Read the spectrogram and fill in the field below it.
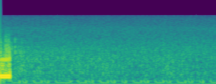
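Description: A brief sharp telephone tone at the very start gives way to a steady, low pulsing hum and hiss on the phone line at WCCO Radio in St. Paul-Minneapolis, while switching phones to reach Senator Duenberger calling from Washington, with no one talking.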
